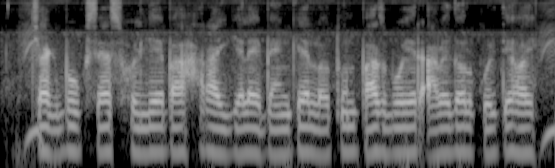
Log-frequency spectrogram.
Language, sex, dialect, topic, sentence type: Bengali, male, Jharkhandi, banking, statement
